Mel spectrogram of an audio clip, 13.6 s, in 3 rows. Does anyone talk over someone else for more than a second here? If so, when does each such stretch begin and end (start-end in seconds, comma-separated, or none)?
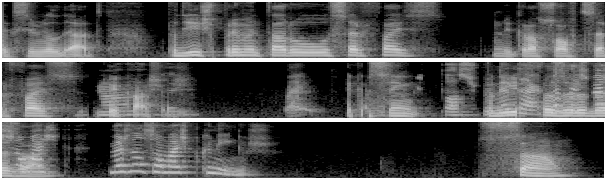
8.1-9.4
